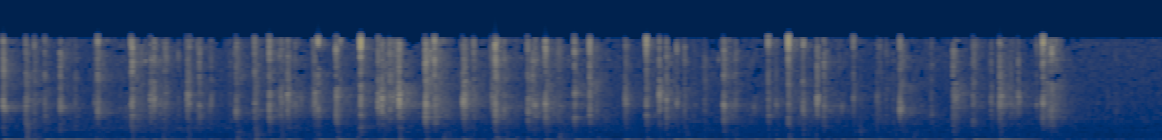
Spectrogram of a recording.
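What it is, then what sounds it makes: Aluminium and plastic keyboard being typed on. Fingertips type steadily on a white Apple full-size keyboard with an aluminium base and plastic keys, making a rapid run of short, bright clicks with a quick fall-off. A steady low hum sits under the typing, which thins out near the end.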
